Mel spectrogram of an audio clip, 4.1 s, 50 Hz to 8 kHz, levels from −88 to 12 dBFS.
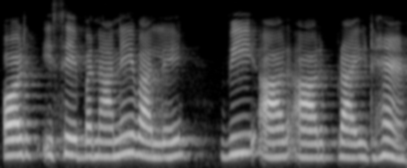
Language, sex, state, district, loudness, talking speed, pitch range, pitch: Hindi, female, Chhattisgarh, Raipur, -17 LUFS, 105 wpm, 245-280 Hz, 265 Hz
